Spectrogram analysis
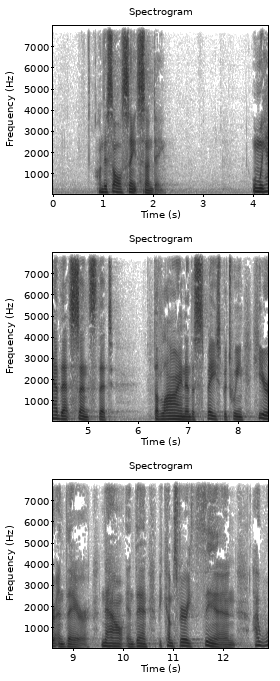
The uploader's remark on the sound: at Highland Baptist Church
